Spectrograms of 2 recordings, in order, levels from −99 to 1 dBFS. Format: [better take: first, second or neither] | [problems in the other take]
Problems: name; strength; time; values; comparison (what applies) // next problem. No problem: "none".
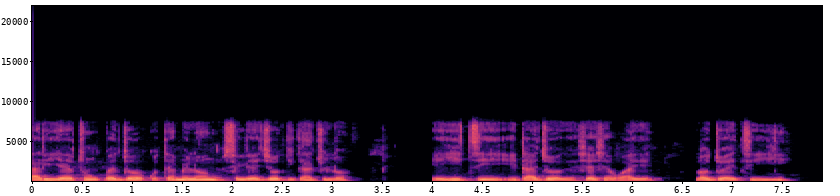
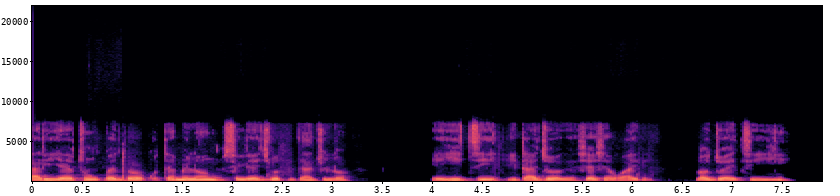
first | noise reduction (neural mask model DeepFilterNet 3)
